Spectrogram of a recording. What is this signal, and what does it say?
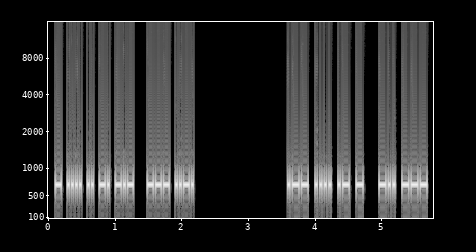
Morse code, heard as a keyed tone, about 34 wpm, 700 Hz. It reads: THINK OF WHAT DO
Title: Speed-Racing - Sets of 5 Words 30wpm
